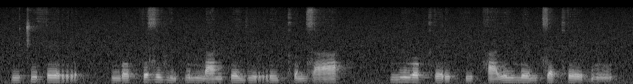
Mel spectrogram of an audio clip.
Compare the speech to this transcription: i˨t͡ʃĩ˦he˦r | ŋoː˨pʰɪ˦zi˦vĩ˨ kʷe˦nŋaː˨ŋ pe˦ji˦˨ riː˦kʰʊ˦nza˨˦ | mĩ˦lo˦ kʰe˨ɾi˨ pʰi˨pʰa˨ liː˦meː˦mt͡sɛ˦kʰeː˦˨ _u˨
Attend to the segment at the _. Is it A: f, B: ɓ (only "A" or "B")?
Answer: B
